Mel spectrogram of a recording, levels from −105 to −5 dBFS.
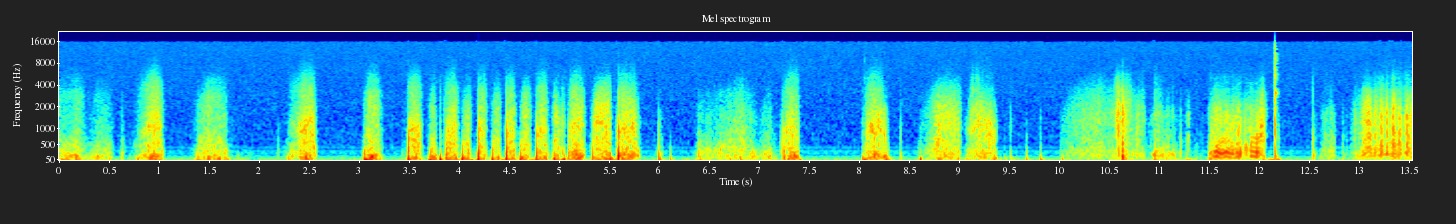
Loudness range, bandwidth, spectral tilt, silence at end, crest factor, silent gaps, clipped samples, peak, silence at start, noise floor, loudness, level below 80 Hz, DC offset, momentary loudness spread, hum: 6 LU; 16 kHz; -6 dB/octave; 0 s; 26 dB; none; under 0.1%; 0 dBFS; 0 s; -54 dBFS; -27 LUFS; -32 dBFS; under 0.1%; 16 LU; none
